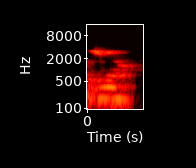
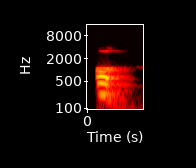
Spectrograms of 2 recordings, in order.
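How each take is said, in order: First: The vowel is read as spelled, 'eh-oh'. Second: The vowel is a single 'oh' sound. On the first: The speaker calls it wrong. "bukan eo" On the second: The speaker calls it right. "tapi teman-teman bacanya oh"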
